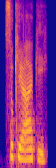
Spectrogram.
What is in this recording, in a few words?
"sukiyaki", Indian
